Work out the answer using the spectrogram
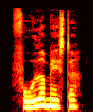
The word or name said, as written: fodermester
